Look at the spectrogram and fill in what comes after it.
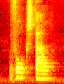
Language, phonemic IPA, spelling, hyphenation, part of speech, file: Dutch, /ˈvɔlkstaːl/, volkstaal, volks‧taal, noun, Nl-volkstaal.ogg
- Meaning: vernacular (vernacular language)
